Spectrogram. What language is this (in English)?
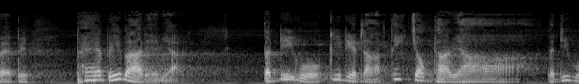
English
